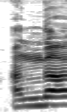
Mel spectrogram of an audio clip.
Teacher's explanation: अंगा का उच्चारण स्थान क्या है नासिका भी है और कंठ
